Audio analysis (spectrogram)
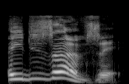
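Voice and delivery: high, indignant verdict; protesting soldier. A narrator's reading. Redheaded soldier justifying a beating, high and indignant.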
